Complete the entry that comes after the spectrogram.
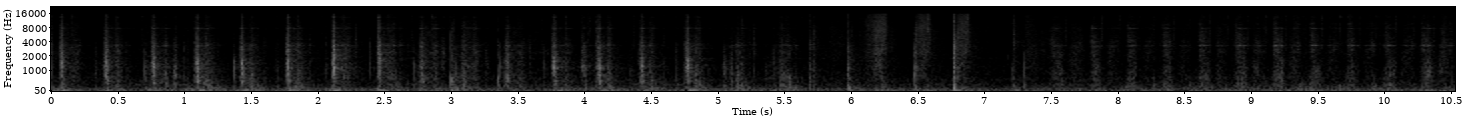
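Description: A dull metal chisel is scraped along the leather upper of a worn brown leather lace-up work boot, held by one hand on a shoe-shine stand. Quick, fairly regular scraping strokes, about three per second, give short dry rasps with bright edges over a low rumble. After about seven seconds the strokes turn softer and blur into a quieter, steadier scrape.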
